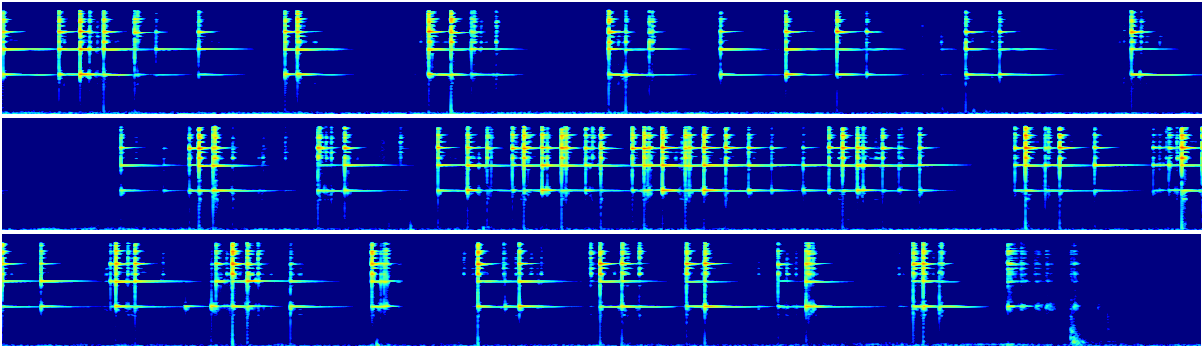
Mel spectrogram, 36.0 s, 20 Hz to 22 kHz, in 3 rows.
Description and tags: Studio recorded bell microphone schoeps Ortf mixed with Neuman U87
Bells, Foley, Studio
